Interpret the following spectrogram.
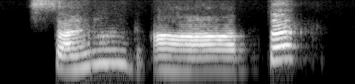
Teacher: మహాప్రాణం ఒత్తి పలకాలి సంఘాత అని పలకాలి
